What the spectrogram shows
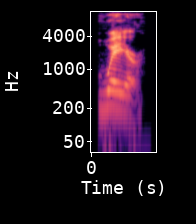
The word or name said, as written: wear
